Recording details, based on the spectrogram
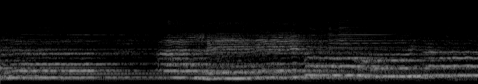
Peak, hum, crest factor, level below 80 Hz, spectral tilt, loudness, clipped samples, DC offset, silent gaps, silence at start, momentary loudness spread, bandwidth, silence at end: -24 dBFS; none; 14 dB; -86 dBFS; -3 dB/octave; -37 LUFS; under 0.1%; under 0.1%; none; 0 s; 8 LU; 11 kHz; 0 s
